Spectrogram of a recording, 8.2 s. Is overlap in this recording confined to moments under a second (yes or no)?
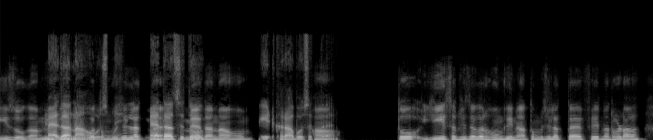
no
